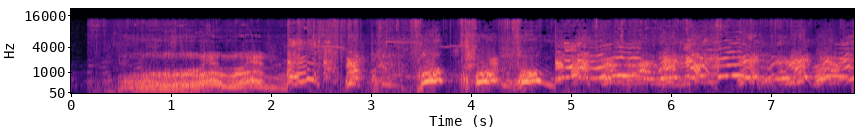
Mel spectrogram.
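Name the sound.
sled dogs barking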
